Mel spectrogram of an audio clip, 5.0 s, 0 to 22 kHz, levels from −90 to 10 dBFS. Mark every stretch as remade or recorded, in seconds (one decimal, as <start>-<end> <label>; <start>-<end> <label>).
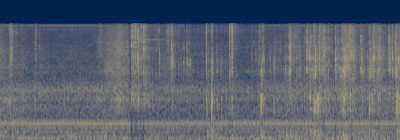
0.0-2.3 recorded; 2.3-3.3 remade; 3.3-5.0 recorded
